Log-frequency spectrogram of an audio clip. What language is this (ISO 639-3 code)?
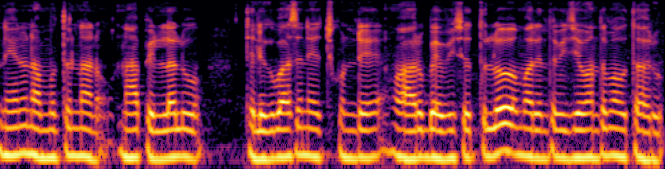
tel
